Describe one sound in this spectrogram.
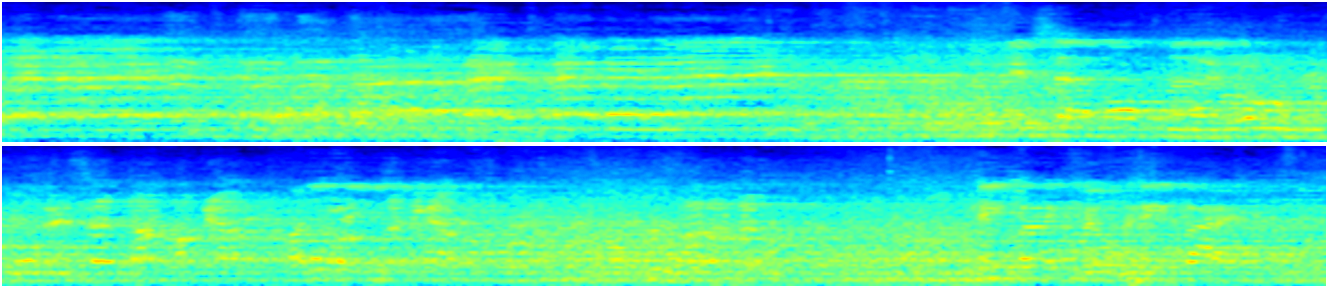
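A crowd of people chatters in a large, busy hall.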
